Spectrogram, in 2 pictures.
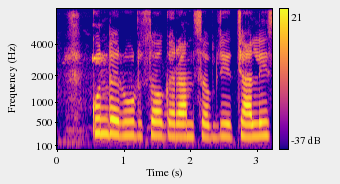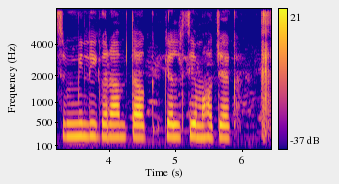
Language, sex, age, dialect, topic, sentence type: Magahi, female, 56-60, Northeastern/Surjapuri, agriculture, statement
